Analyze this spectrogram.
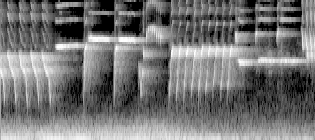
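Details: Domestic canary (Serinus canaria domestica) used to lure other canaries into singing: a fast, varied song of rapid repeated chirps, high whistles and trilled runs, with a faint low hum underneath.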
